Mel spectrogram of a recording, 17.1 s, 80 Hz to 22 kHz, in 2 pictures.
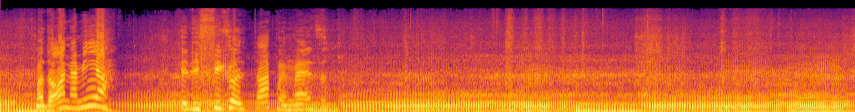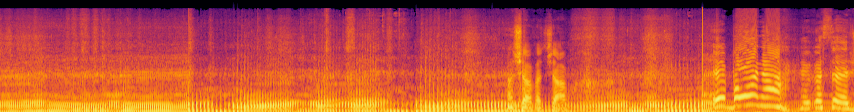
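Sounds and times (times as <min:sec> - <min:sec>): small motorcycle engine revving: 0:00.0 - 0:15.8.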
